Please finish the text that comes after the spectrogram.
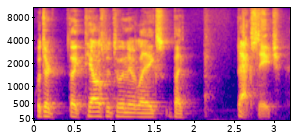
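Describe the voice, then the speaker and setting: A man's voice: mid-range voice, animated, moderate pace. Guy podcast co-host just shooting the breeze, crude jokes, mid voice, roomy echo. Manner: crude joking, informal. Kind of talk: casual chat recapping a wrestling show.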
